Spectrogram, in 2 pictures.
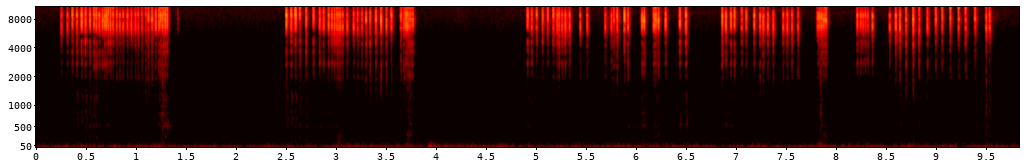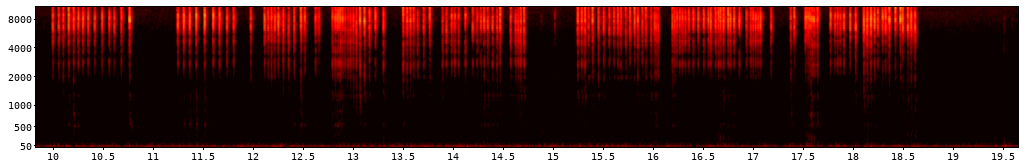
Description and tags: spinning volume knob on car radio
